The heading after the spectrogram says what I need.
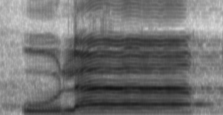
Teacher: di sini ini merupakan W ziadah Jadi bukan wau huruf mad Jadi enggak usah dibaca panjang hamzahnya cukup dibaca satu harakat saja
